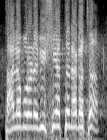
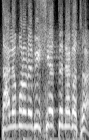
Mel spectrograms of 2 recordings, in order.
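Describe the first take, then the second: No difference in how they are said.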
